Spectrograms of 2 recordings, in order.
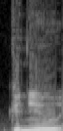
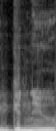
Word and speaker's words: GNU: Um, it's actually GNU Linux, which stands for GNU's, not Unix. And yes, it's pronounced with a hard G.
